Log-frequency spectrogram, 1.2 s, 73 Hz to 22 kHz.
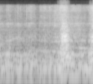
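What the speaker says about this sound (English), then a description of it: "Now let's hear how Kawai's manic 4-cylinder sounds." A Kawasaki Ninja ZX-10R four-cylinder motorcycle engine revs hard and close, a loud, sustained mechanical roar that swells in pitch toward the end.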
